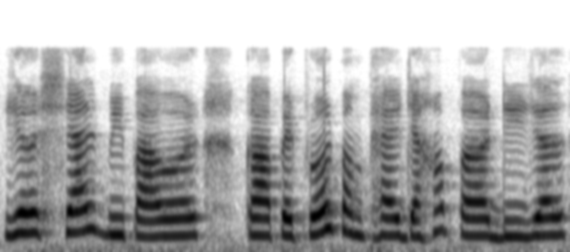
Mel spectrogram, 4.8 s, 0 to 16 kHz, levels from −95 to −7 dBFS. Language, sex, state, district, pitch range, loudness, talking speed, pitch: Hindi, female, Gujarat, Gandhinagar, 250-290 Hz, -14 LUFS, 150 wpm, 255 Hz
